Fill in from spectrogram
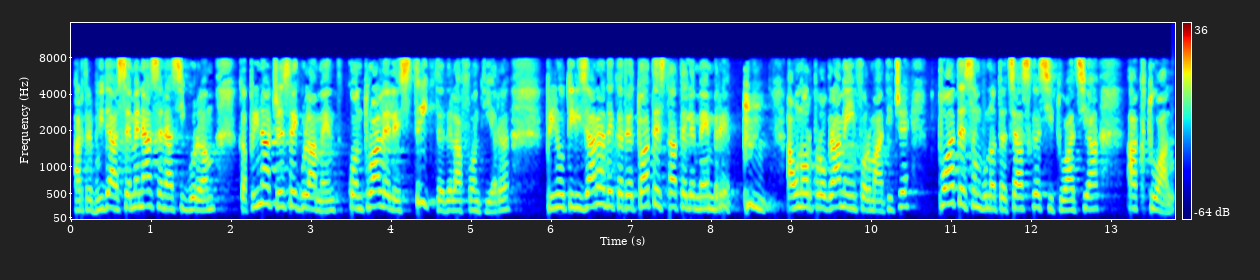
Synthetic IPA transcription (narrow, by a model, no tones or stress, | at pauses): art̪ɾe̞buid̪e̞ase̞me̞neasəne̞asiɡuɾəmkəpɾinat͡ʃe̞st̪re̞ɡulame̞nt̪ko̞nt̪ɾoale̞le̞st̪ɾikt̪e̞d̪e̞lafɾo̞nt̪ije̞ɾəpɾinut̪ilizaɾead̪e̞kət̪ɾe̞t̪oat̪e̞st̪at̪e̞le̞me̞mbɾe̞ | auno̞rpɾo̞ɡɾame̞info̞rmat̪it͡ʃe̞poat̪e̞səɨmbunət̪ət̪seaskəsit̪uat̪sijaːkt̪ua̰lə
